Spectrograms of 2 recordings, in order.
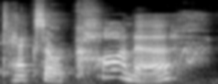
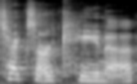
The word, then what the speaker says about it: Texarkana: her about it and I was calling it Tex Arana cuz that's just I don't know what I naturally thought she's like no no no it's Tex Arcana but she was joking like oh no no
